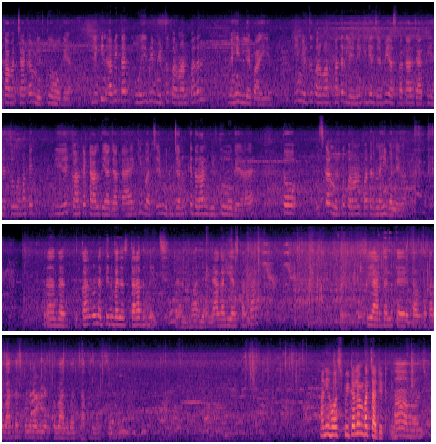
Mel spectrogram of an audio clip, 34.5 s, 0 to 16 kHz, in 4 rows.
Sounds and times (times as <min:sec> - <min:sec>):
Outside, rural or natural: 0:16.2 - 0:34.5.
